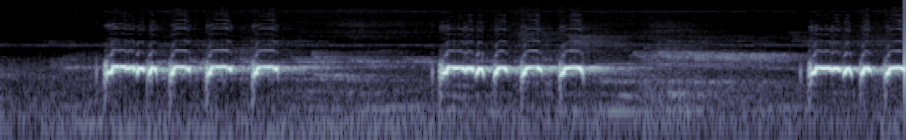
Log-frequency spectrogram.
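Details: Zebra dove of local stock, singing loudly as a decoy to draw replies from other doves: three repeated cooing phrases about every two seconds, each a fast string of bubbly, rolled notes held at one pitch.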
